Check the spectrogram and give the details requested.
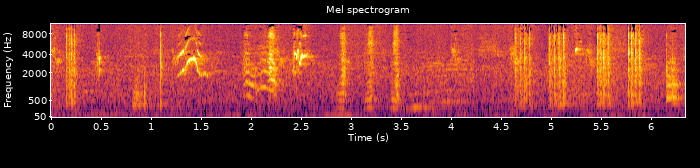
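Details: Javan myna song used as a lure to stir lazy mynas into singing: scattered sharp chirps, a few short rising and falling whistles, and clicky notes, loosely spaced over a quiet background hum.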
